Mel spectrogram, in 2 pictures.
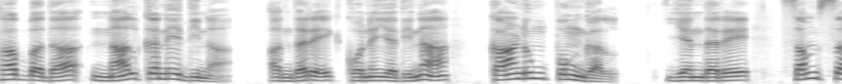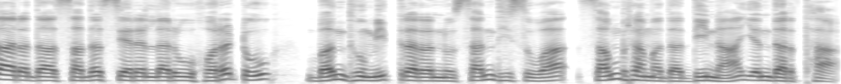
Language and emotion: Kannada, neutral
